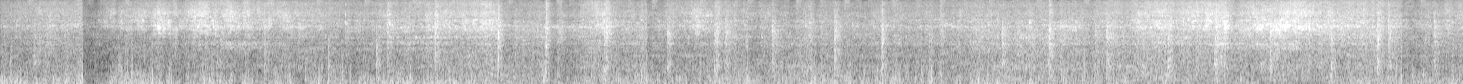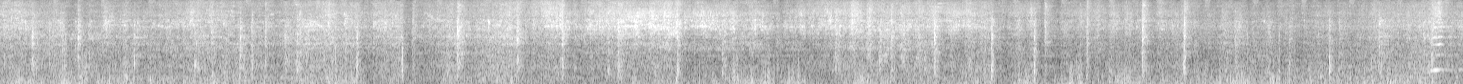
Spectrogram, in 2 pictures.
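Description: Heritage railway passenger coach running along the line, its wheels clacking steadily over the rail joints, heard from an open carriage window.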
